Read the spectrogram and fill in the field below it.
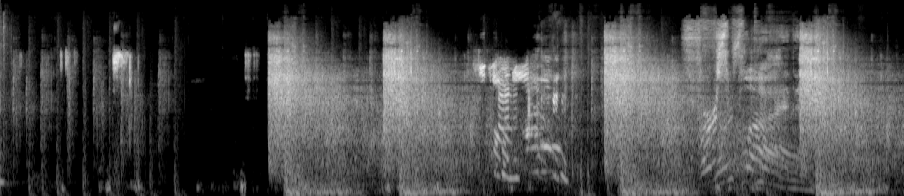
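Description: Loud, sharp gunfire bursts from the video game Free Fire repeat rapidly and steadily after a quieter start, with excited voices talking over the shooting.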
